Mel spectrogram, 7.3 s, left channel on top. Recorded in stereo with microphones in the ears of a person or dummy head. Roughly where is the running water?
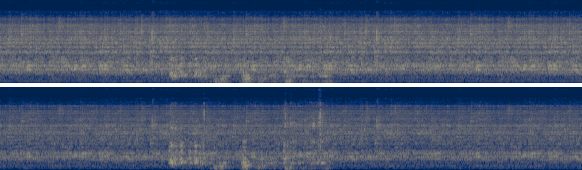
Left.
